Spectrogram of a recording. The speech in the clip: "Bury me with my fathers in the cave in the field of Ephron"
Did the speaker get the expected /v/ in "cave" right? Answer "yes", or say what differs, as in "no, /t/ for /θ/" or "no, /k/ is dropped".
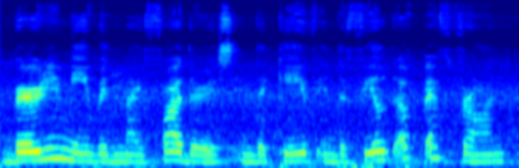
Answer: yes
